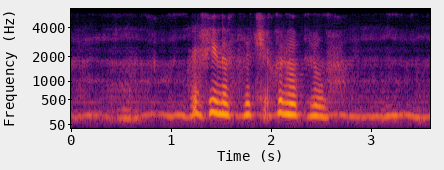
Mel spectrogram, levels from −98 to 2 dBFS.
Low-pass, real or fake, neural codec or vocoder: 5.4 kHz; fake; autoencoder, 22.05 kHz, a latent of 192 numbers a frame, VITS, trained on one speaker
